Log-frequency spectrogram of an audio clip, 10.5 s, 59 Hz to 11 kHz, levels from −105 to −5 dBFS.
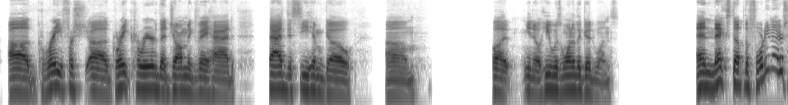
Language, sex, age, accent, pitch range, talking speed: English, male, 20-39, American, 120-140 Hz, 175 wpm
